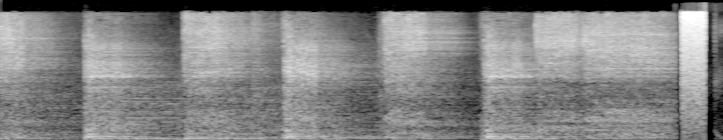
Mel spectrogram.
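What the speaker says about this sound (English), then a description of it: "Static!" Broadband static hiss in several loud bursts separated by abrupt cuts, each burst steady and harsh, ending with a short, very bright blast.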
